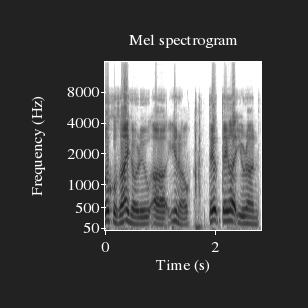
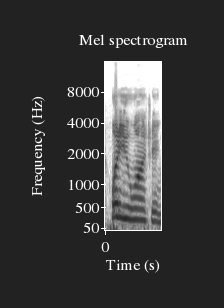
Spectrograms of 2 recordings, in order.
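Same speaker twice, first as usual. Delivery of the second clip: mock mom, pitched up and puzzled; imitating a mom; 8 semitones higher than usual. Gamer mimics a viewer's mom asking what's on. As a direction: play the confused parent walking in. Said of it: "I don't want your moms to be like".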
